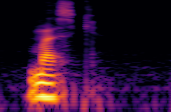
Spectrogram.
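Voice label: "masque", French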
